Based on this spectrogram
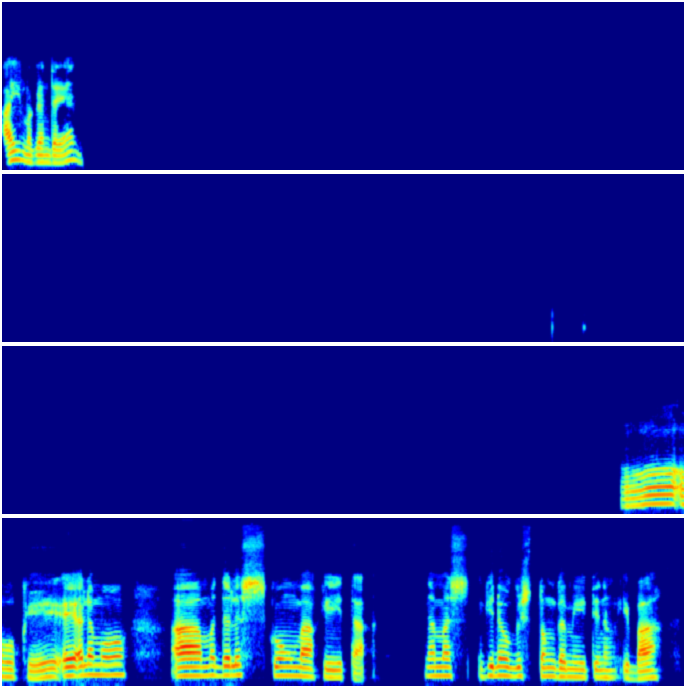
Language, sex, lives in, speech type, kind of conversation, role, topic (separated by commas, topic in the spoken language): Filipino, male, Philippines, read, expert-assistant, asker, Bakit dapat pahalagahan ang sariling wika?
